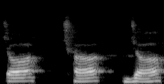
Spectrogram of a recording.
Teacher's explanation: जीवा का अग्र भाग कठोर तालू को स्पर्श करता है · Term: तालव्य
